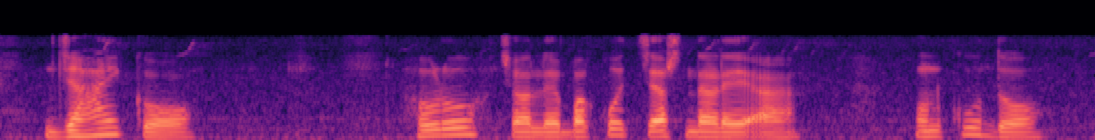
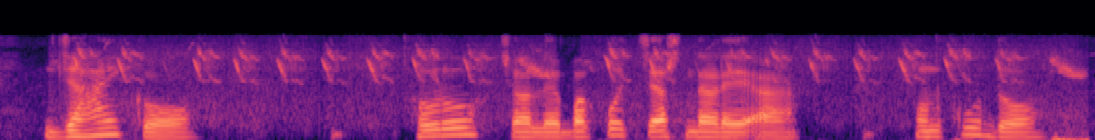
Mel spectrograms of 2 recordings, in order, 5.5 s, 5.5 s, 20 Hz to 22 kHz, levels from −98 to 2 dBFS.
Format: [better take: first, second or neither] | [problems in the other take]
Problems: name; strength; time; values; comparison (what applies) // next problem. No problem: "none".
first | noise reduction (neural mask model Resemble Enhance denoiser)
